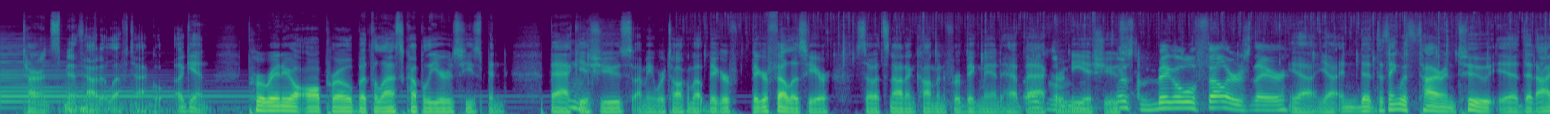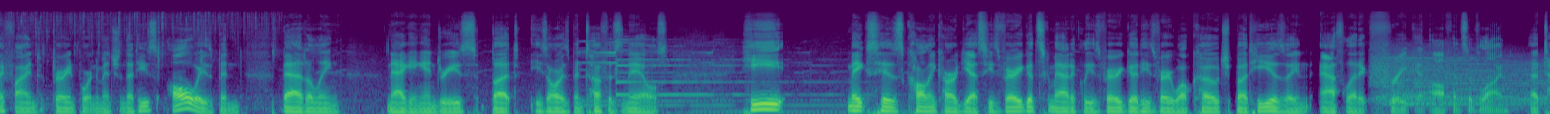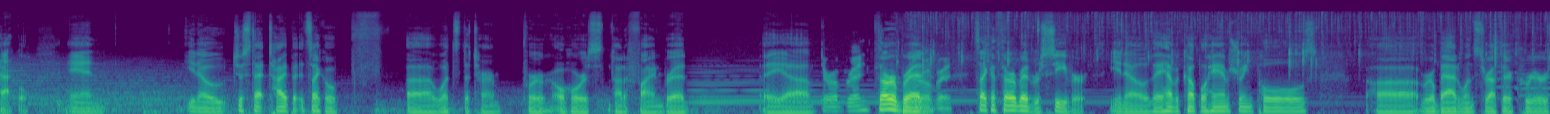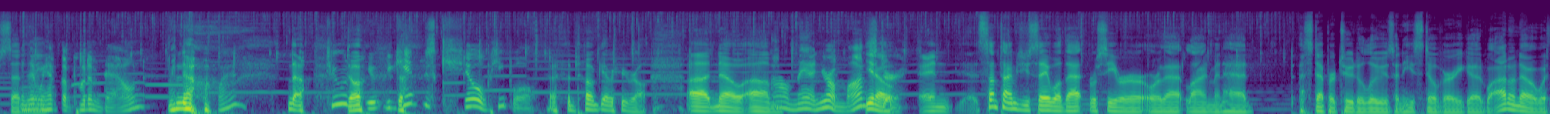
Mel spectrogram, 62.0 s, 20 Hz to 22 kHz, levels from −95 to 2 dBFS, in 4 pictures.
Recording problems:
background music; faint; throughout; 20 dB below the speech
rain or running water; faint; throughout; 25 dB below the speech

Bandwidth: 14.5 kHz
